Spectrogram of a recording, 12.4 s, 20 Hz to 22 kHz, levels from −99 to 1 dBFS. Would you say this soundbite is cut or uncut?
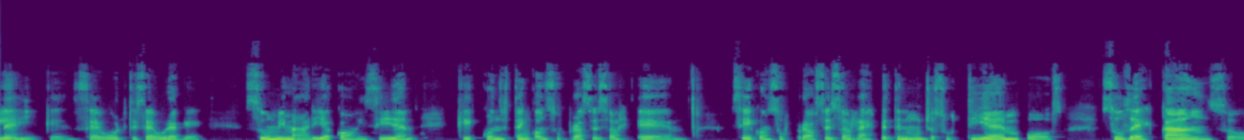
uncut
